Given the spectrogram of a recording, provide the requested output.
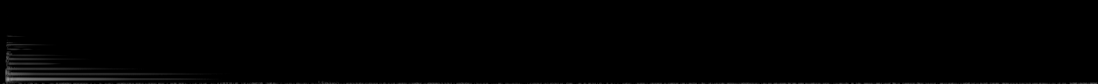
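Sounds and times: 
guitar B3 note on B string played fortissimo: 0.0 - 1.6.

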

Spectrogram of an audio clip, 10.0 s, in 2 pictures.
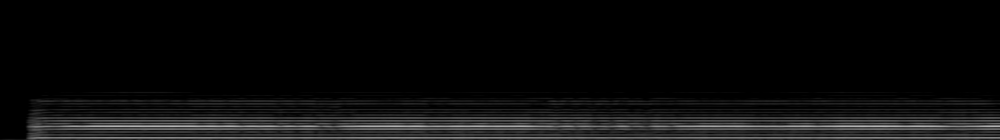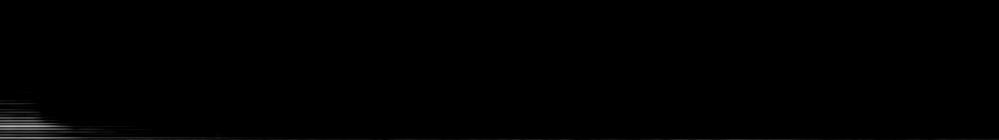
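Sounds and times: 
violin bowed mezzo-forte on the A string, A4 and B4: 0.2 - 5.6.

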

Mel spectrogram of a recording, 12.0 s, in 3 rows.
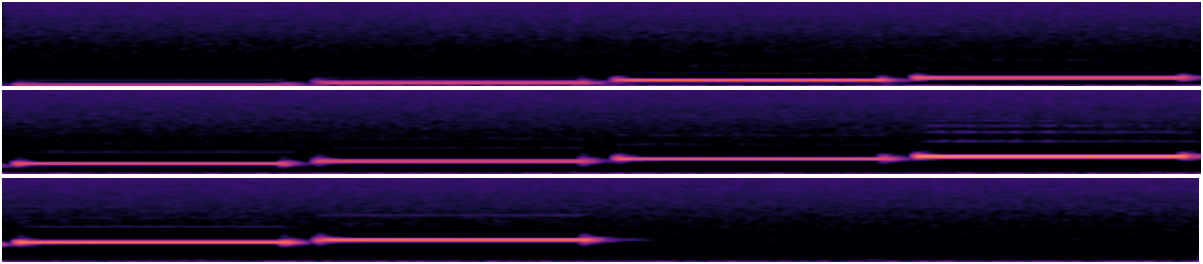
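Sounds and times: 
sine tones: 0.7 - 10.1.

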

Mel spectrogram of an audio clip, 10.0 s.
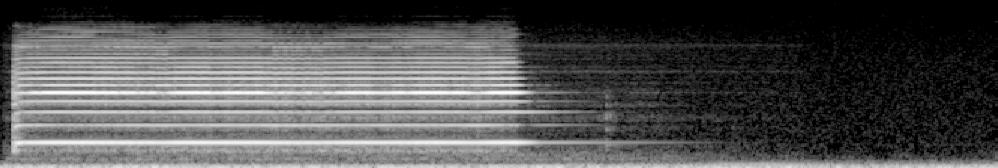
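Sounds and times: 
violin bowed arco notes: 0.2 - 5.6.

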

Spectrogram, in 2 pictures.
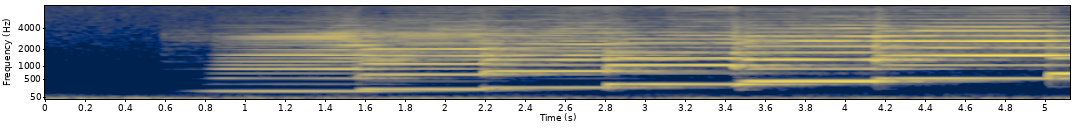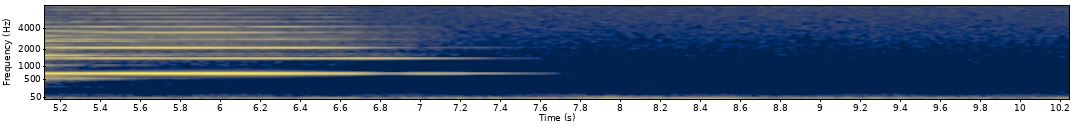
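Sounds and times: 
clarinet: 0.8 - 7.4.

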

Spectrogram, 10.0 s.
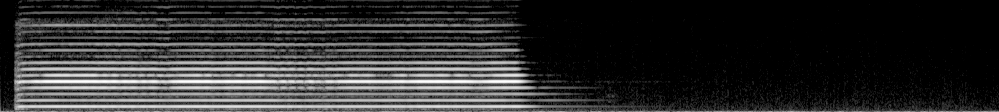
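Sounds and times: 
violin bowed mezzo-forte on the A string, A4 and B4: 0.2 - 5.8.

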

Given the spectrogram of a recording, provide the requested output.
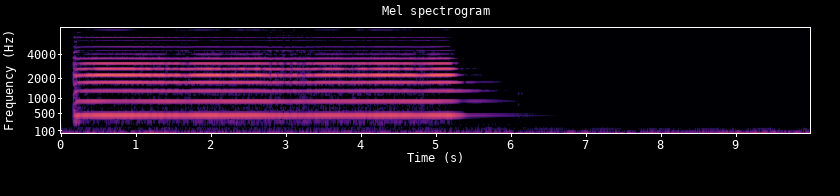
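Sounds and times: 
violin arco on A string: 0.2 - 5.8.

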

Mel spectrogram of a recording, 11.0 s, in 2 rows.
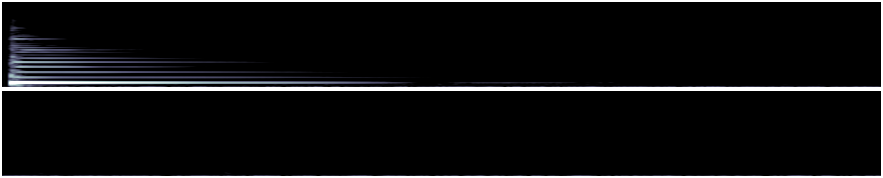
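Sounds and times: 
guitar note B3: 0.0 - 1.6.

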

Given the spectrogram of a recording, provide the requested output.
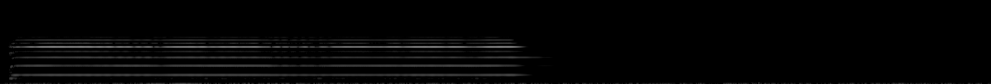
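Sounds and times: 
violin bowed mezzo-forte on the A string, A4 and B4: 0.1 - 5.3.

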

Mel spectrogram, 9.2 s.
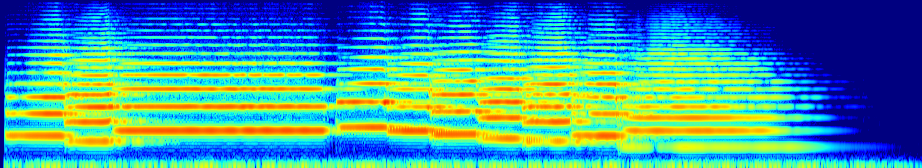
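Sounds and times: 
trumpet: 0.0 - 8.7.

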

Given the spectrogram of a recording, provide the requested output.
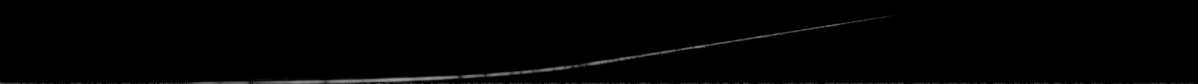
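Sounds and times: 
exponential sine sweep from 10 Hz to 24 kHz: 2.9 - 9.4.

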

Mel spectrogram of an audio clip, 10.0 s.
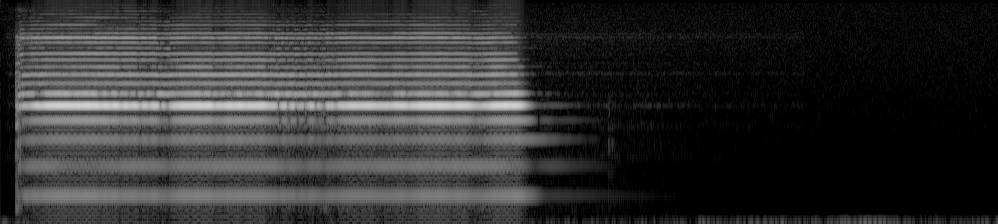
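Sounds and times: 
violin bowed mezzo-forte on the A string, A4 and B4: 0.2 - 5.8.

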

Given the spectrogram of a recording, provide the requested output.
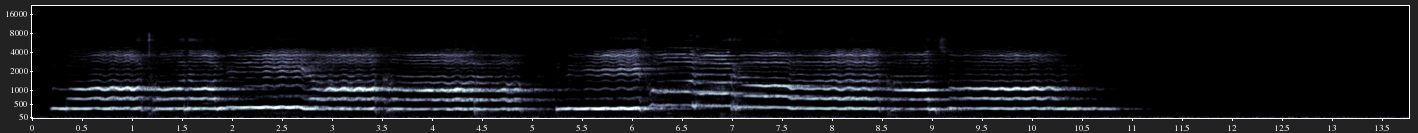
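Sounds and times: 
soprano singing: 0.2 - 10.9.

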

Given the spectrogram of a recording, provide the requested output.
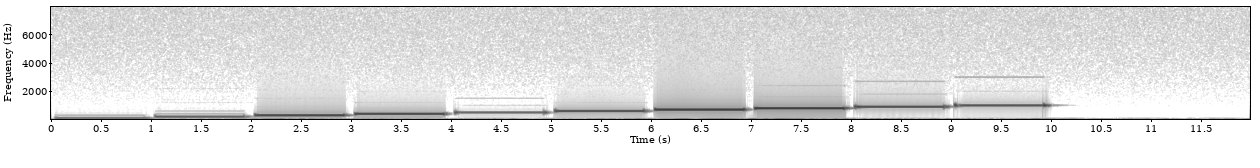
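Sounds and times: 
sine tones: 0.0 - 10.2.

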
